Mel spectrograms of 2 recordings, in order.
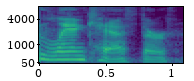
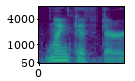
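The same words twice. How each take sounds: First: It is said with a New York accent. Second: It is said the local Pennsylvania way. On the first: "that's how it would come out in my New York accent" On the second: "When you go down to Pennsylvania, that's how they say it"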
